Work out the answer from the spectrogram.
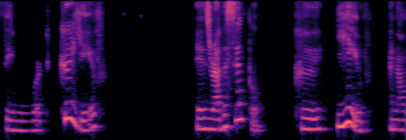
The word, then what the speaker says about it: Kyiv: ultimately coming back to how you'd like to pronounce the word kuryev is rather simple and i'll make it again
